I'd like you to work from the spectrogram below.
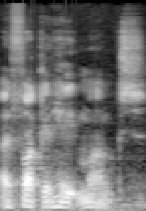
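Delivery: deadpan monotone, quiet, near a whisper. Retelling Skagath's answer when asked about old D and D: imitating Skagath's monotone voice. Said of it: "He goes in his in his in his you know monotone voice".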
